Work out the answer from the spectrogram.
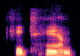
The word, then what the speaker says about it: qui tam: Do filed a federal kit lawsuit. It's spelled qui tam under the false claims act on behalf of the American people.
